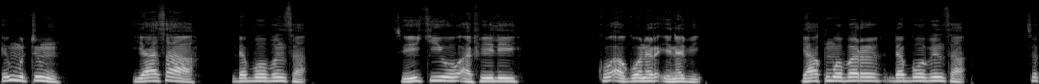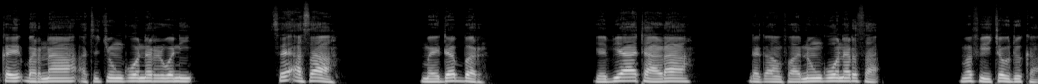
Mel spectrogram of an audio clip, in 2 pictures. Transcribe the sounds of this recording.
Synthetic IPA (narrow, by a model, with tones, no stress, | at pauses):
ʔɪ˦mːʊ˨tʊ˦˨m | jaː˦sa˦˨ | dɐ˦bːoː˦bɪ˦nsa˨ʔ | su˨ji˦kʲiː˦woː˨ʔa˨ɸiː˦liː˦ | kʷoː˦ʔa˨ɡʷoː˦nɐ˦rʔɪ˨nɐ˦bi˨ | jaː˦kʷʊ˦ma˦bɐ˦rdɐ˦bːoː˦bɪ˦nsa˨ʔ | sʊ˦ka˨ji˦ɓɐ˨rnaː˦ʔa˨t͡ʃɪ˦kʲɪ˦ŋɡʷoː˦nɐ˦rwɐ˦ni˦ | sa˦jʔa˨sa˦˨ | ma˨jdɐ˦bːɐ˨r | jaː˨bɪ˦ja˦taː˨ɽaː˦ | dɐ˨ɡa˨ʔa˨mɸaː˨nɪ˦ŋɡʷoː˦nɐ˦rsa˨ʔ | mɐ˦ɸiː˨kʲa˦˨wdʊ˦ka˨ʔ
